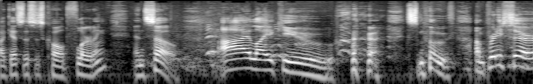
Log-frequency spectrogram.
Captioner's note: chuckles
